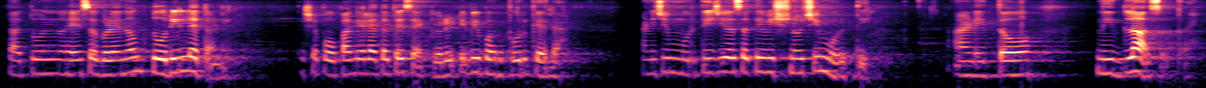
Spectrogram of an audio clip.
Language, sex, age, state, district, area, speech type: Goan Konkani, female, 45-60, Goa, Bardez, urban, spontaneous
